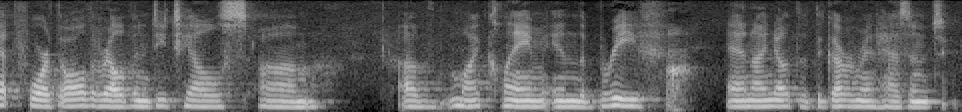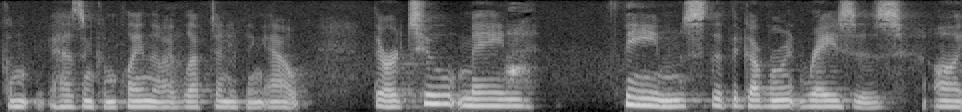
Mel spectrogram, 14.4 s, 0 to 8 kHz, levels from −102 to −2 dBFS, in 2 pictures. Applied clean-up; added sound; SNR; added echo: neural mask model Resemble Enhance denoiser.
